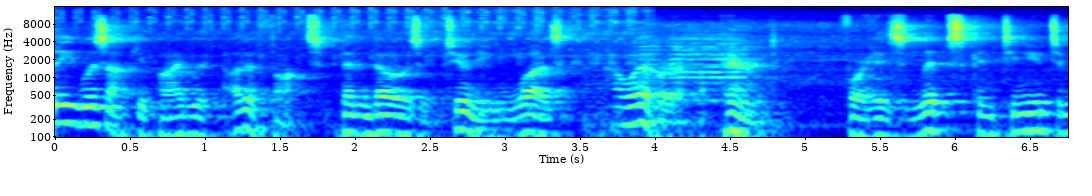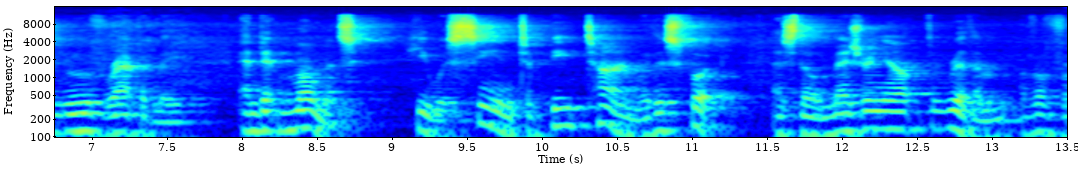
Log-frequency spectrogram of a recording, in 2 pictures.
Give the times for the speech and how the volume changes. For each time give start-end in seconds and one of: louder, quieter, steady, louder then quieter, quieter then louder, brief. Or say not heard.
0.0-13.4 steady.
